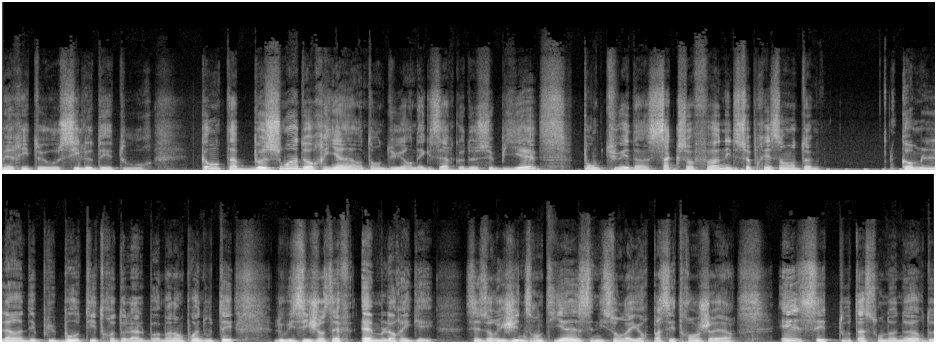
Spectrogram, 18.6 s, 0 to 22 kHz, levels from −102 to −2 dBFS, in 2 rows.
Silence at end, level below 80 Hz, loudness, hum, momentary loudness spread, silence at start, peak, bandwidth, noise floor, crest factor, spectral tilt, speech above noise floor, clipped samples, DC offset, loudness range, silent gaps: 0 s; -56 dBFS; -22 LUFS; none; 9 LU; 0 s; 0 dBFS; 15.5 kHz; -44 dBFS; 22 dB; -5.5 dB/octave; 23 dB; under 0.1%; under 0.1%; 3 LU; none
